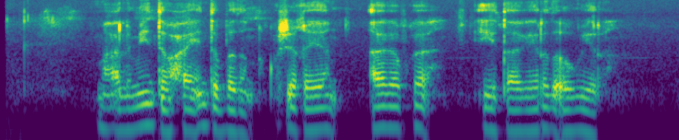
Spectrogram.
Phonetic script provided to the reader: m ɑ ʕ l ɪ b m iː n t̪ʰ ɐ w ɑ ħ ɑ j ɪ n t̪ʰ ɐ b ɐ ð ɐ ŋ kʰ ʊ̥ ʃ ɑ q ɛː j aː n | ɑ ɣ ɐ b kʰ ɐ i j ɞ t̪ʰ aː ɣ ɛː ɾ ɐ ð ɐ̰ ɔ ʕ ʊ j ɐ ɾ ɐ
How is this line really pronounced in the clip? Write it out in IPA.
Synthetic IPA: m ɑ ʕ l ɪ m iː n t̪ʰ ɐ w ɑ ħ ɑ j ɪ n t̪ʰ ɐ b ɐ ð ɐ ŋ kʰ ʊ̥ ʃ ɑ q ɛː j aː n | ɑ ɣ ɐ b kʰ ɐ i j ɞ t̪ʰ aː ɣ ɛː ɾ ɐ ð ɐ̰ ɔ ɣ ʊ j ɐ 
